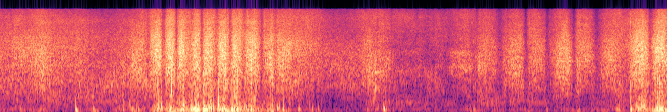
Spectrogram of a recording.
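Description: Fingertips and short nails scratch and rub blue cotton denim jeans worn over a raised knee and thigh, right in front of the microphone. A bright, dry scraping hiss starts steady, then breaks into quicker, louder rhythmic strokes with a few soft low thumps.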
